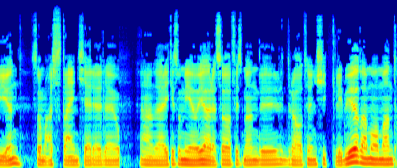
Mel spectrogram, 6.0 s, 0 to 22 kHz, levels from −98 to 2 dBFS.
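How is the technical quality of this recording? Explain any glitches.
The recording has one glitch, a brief disturbance early in the speech.

Damaged data in a compressed stream, from 1.78 to 1.80 s: a short stretch of the encoded file carries corrupted bytes, so the decoder cannot read the frame there correctly, loses its place in the bitstream and has to hunt for the next valid frame header before normal playback resumes. In this clip that failure is heard as a quick blip lasting about 20 ms, cutting abruptly across the speech.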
